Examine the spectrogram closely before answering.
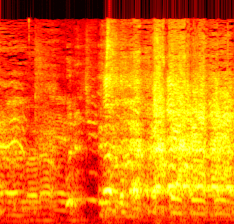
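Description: Several men laugh together.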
